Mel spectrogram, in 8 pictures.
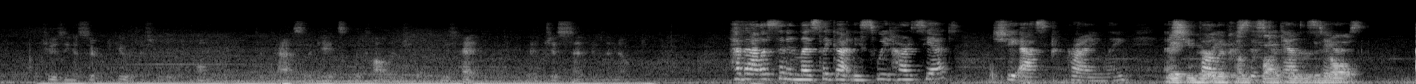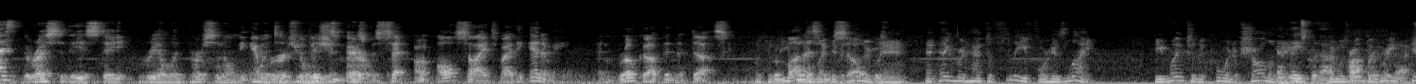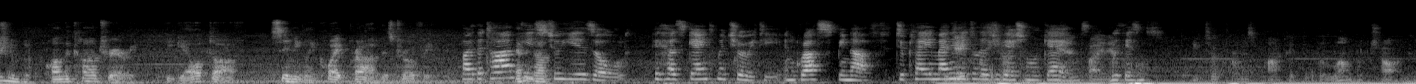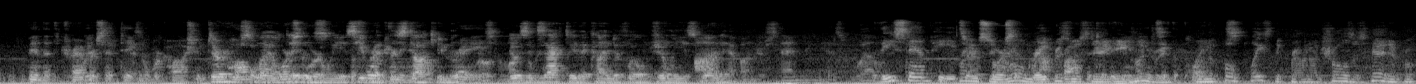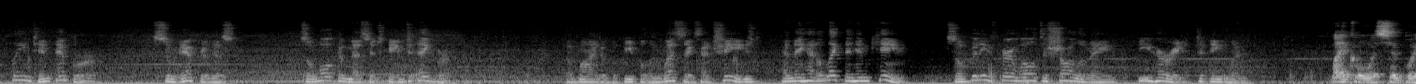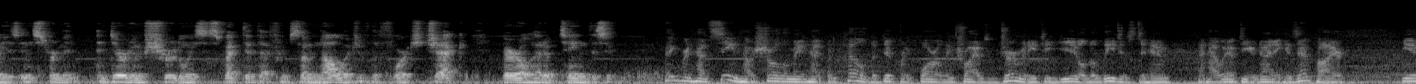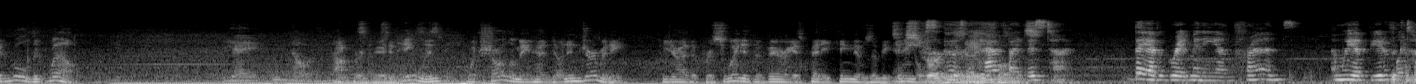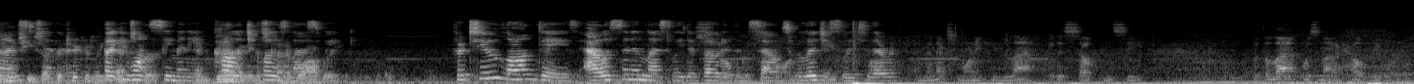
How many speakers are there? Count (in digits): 7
